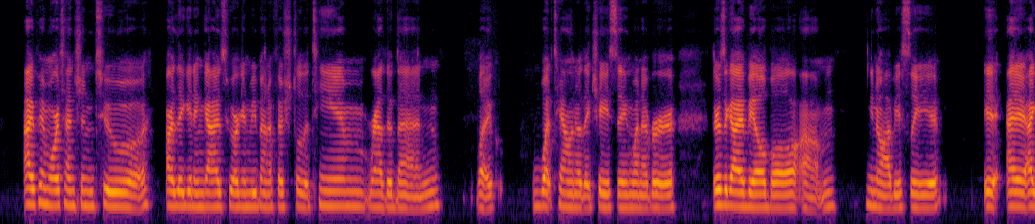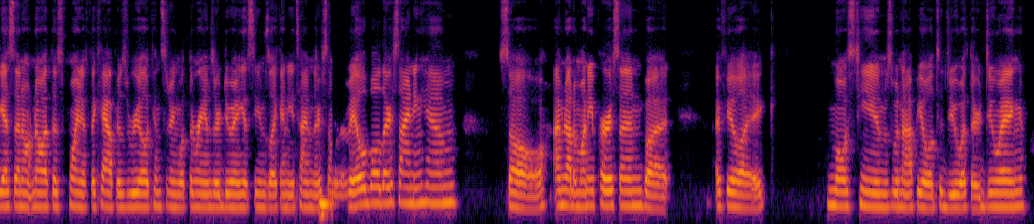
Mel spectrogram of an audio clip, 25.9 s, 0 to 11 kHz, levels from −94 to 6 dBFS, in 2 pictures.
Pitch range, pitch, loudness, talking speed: 165-180 Hz, 170 Hz, -23 LUFS, 200 wpm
